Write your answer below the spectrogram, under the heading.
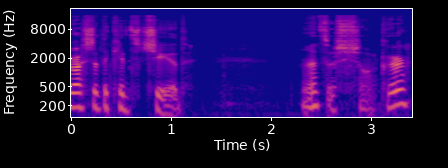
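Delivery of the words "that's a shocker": mumbled, muttered under breath, slower. Narrator reads Leo's remark as the other kids cheer, muttered. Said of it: "Leo muttered".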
